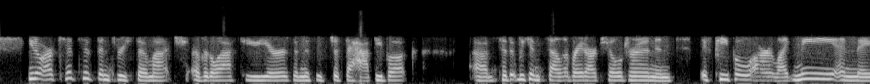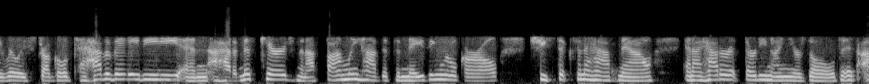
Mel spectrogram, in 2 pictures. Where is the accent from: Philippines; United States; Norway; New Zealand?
United States; South Carolina; now in New York City, United States; And it's more common in the South. I grew up in South Carolina, so you hear this phrase.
